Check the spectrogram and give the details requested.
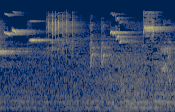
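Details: Sumatran laughingthrush of local origin in lively song: a high whistle and sliding note, a rapid rattle of about eight clicks, then further sharp whistles.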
